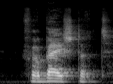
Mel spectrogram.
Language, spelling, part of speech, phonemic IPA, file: Dutch, verbijsterd, verb / adjective / adverb, /vərˈbɛistərt/, Nl-verbijsterd.ogg
- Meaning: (adjective) bewildered, astonished; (verb) past participle of verbijsteren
